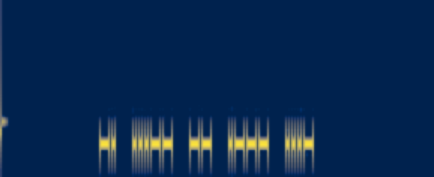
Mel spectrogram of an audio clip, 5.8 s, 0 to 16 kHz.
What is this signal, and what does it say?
Morse code, heard as a keyed tone, about 30 wpm, spaced as for 22 wpm, 700 Hz. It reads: N3MJV
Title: USA Call Signs - 5 Characters - 2x Character Spacing - 30wpm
